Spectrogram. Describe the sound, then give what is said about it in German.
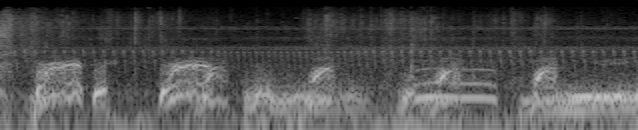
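Mongoose vocalizations: a series of about six raspy, croaking calls, fairly loud, repeating in quick irregular bursts over a faint steady background hum, with a hissing, toad-like quality. “Raubtiere und jetzt, wo man weiß, welches Tier das angeblich war, Mongoose, habe ich auch mal nachgeschaut, wie das klingt.”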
